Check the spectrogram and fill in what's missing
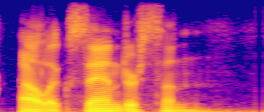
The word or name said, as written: Ernst Frederick Werner Alexanderson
